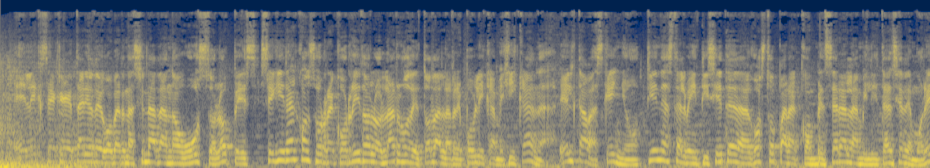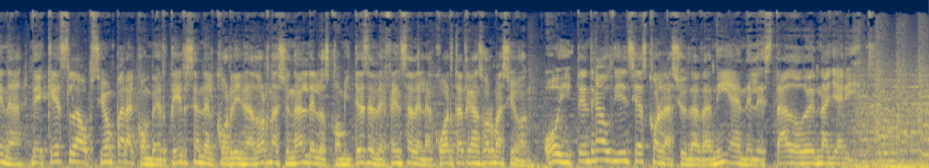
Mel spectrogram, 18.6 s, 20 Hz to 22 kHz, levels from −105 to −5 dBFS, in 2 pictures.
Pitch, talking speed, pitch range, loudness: 145 Hz, 210 wpm, 130-170 Hz, -17 LUFS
